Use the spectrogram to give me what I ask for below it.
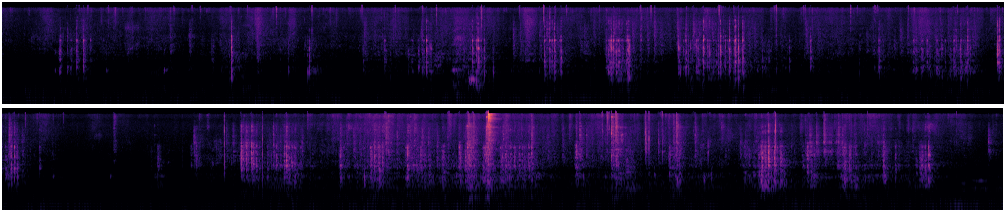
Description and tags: Shopping cart wheels at slow speed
